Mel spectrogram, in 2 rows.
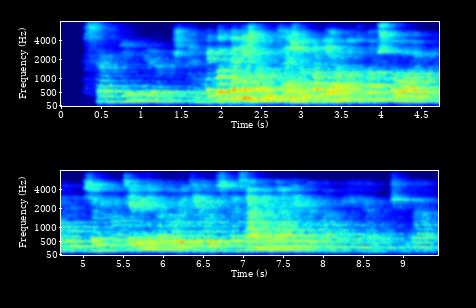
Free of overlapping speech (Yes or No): No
